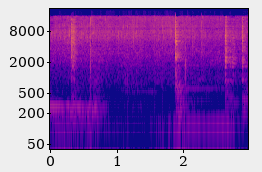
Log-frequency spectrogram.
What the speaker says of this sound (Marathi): यामध्ये आपल्याला घालायचं आहे हळदी पावडर आणि छान मिक्स करून घ्यायचं आहे।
